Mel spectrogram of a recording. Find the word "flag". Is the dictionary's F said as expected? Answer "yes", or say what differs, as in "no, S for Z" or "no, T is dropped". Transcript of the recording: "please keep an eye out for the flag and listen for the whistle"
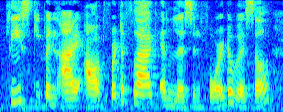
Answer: yes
